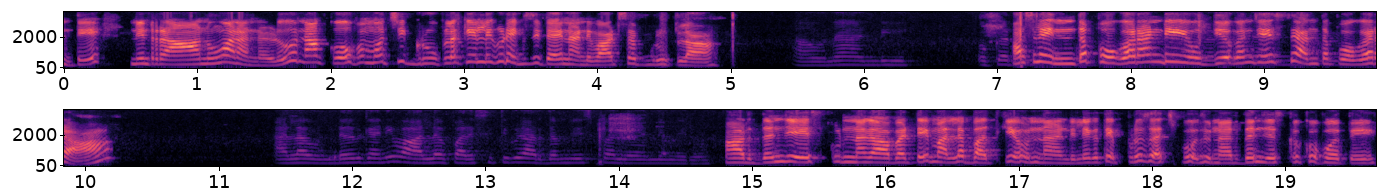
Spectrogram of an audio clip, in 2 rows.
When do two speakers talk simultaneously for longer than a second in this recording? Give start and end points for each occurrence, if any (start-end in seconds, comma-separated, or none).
7.2-9.6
